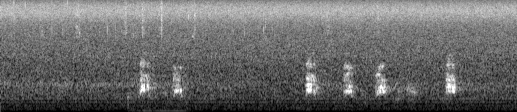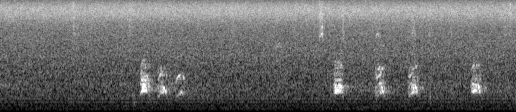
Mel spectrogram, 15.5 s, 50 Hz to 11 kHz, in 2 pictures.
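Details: At night in late November 2020, a European hedgehog searches for slugs near a pond and bird feeder in the central French countryside; clusters of brief breathy sniffs come in groups of two or three, separated by quiet gaps, over faint hiss.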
